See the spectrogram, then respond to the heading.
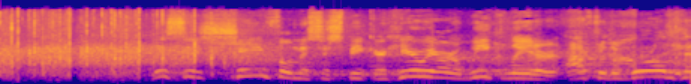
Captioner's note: some Applause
